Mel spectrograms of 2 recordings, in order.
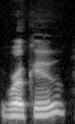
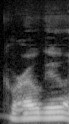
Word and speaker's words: Grogu: But yeah, I'm excited to see if we can get on it with Mando and Roku. And did I say that wrong? Yeah, Grogu and Mandalorian.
